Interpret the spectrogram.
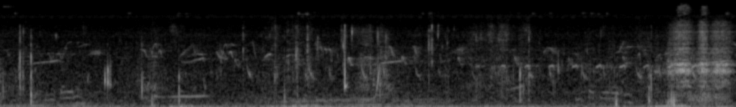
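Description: Birds calling: short scattered chirps, then a louder, harsh call of several notes about ten seconds in, over a low steady rumble and faint clicks.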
